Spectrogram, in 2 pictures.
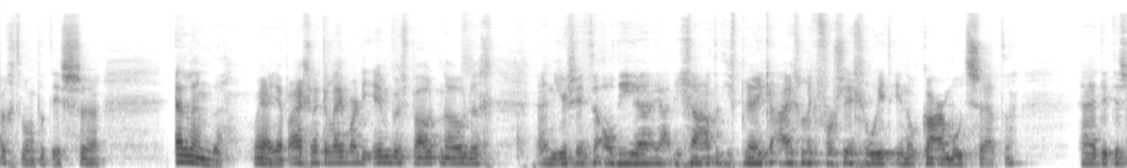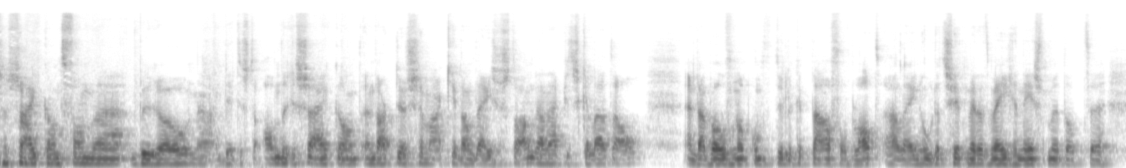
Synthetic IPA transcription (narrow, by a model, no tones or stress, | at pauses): χtʋɑntətɪs | ɛlɛndəmajajəɦɛptɛjχənləkɑlejnmaːɹdiʔɪmbøsbawtnowdəχ | ɛnɦiːɹzɪtəɑlˠdijadiχaːtədisprejkənʔɛjχənləkfʊːɹzɪχɦujətɪnɛlˠkaːɹmutsɛtən | ɦɛdɪtɪsənsɛjkɑntfɑnbyrownadɪtɪzdəʔɑndərəsɛjkɑntɛndaːɹtʏsəmaːkjədɑndejzəstɑŋdɔnɦɛpjətskəlɛtɔlˠ | ʔɛndaːɹbowvənɔp̚kɔmtnatyːɹləkətaːfəlˠblɑtalejnɦudɑtsɪtmɛtətmejχanɪsmədɑt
